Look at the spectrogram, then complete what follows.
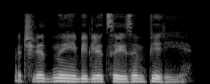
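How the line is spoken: Weary reply. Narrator (Russian): устало отвечаю я

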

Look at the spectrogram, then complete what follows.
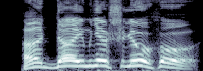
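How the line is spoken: Roaring. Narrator (Russian): взревел он

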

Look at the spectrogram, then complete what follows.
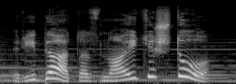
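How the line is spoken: Commanding. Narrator (Russian): сказал он повелительным голосом

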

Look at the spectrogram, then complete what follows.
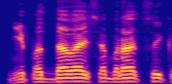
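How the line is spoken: Shouting from horseback. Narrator (Russian): кричал он с коня

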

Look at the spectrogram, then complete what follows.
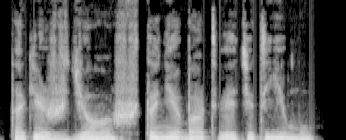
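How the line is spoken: Purring. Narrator (Russian): промурлыкала

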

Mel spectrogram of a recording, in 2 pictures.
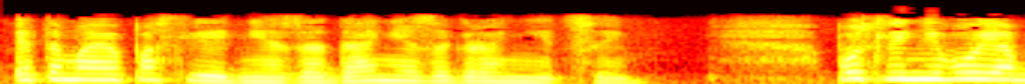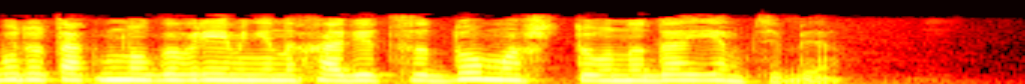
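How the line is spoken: Gentle, affectionate. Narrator (Russian): Роберт ласково сказал

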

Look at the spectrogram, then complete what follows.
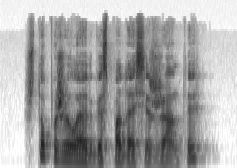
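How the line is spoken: Pleased grunt. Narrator (Russian): Булыжник довольно хмыкнул

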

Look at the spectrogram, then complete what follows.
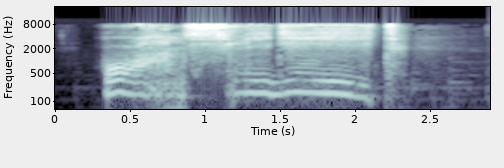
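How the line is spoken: Hoarse wheeze. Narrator (Russian): просипел Горлум

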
